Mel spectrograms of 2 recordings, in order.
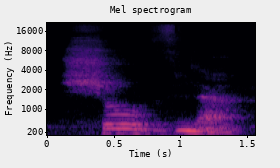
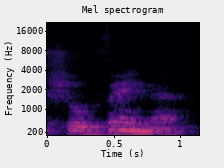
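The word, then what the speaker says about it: שׁוֹבְנָה: O som da palavra, o som forte da palavra, indica que está aqui, na primeira sílaba. Ok? Então, chovna e não chovena, ok?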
